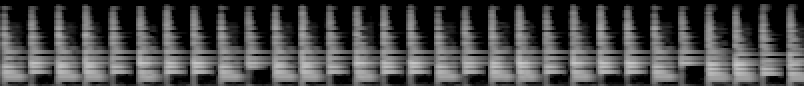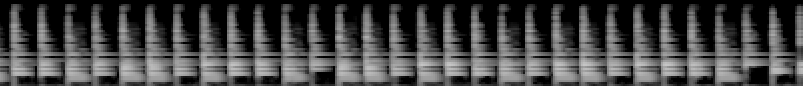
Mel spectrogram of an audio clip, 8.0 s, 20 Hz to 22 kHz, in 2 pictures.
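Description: A fast, even sequence of short pitched synthesizer percussion notes, FM-synthesised vibraphone and block-like sounds, about eight notes a second, in an 80s italo-disco pattern. The note pattern changes a little past the halfway point.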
